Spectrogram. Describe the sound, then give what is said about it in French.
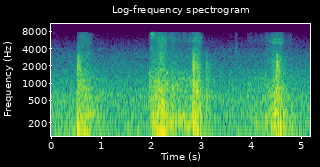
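A door is opened and banged shut again and again, four solid thuds at uneven intervals over a steady low background hum, loud, with no one talking. “Bon, ouais, arrêtez de jouer avec la porte, les gars.”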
